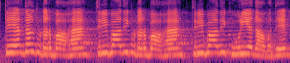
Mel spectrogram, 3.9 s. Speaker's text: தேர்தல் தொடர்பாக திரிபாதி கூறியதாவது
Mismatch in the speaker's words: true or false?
true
